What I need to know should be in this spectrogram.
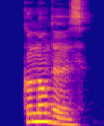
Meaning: female equivalent of commandeur: female commander
- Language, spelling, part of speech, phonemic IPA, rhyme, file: French, commandeuse, noun, /kɔ.mɑ̃.døz/, -øz, LL-Q150 (fra)-commandeuse.wav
